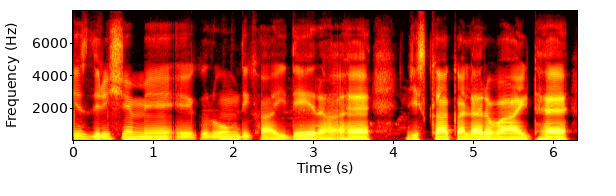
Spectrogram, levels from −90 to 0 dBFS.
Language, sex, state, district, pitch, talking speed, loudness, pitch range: Hindi, male, Jharkhand, Ranchi, 120 Hz, 125 wpm, -16 LUFS, 115-130 Hz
